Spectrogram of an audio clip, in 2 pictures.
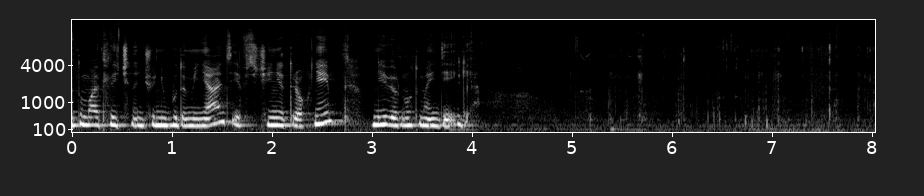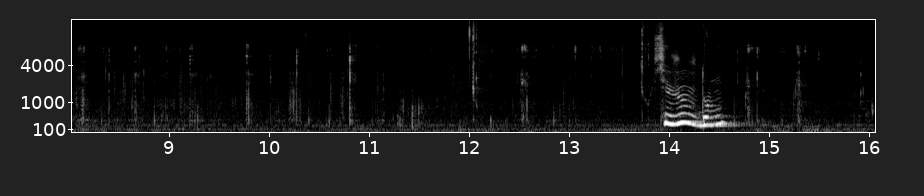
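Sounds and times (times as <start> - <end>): close chewing with wet clicks: 4.8 - 16.0.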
